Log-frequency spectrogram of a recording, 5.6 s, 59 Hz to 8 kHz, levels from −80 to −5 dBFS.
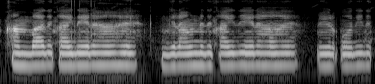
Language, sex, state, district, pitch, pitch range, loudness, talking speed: Hindi, male, Chhattisgarh, Bilaspur, 180 Hz, 175-180 Hz, -27 LUFS, 150 wpm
